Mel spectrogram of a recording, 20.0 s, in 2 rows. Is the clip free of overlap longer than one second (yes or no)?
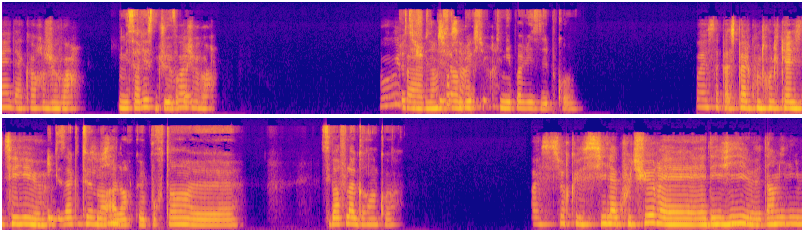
no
